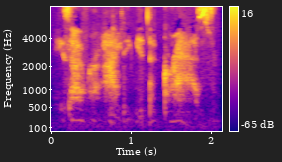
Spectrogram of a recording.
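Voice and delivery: hushed secret whisper; hushed voice pointing out a hiding bug. Real, not acted. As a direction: whisper so the bug won't hear.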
